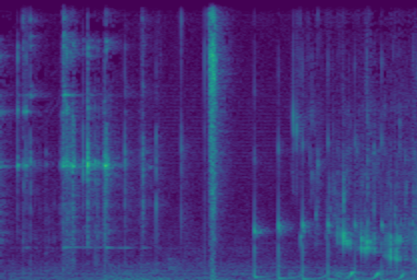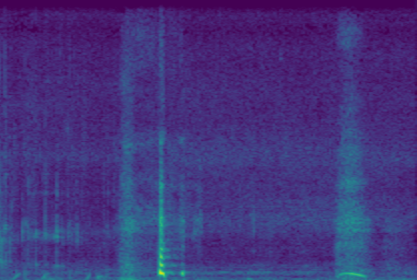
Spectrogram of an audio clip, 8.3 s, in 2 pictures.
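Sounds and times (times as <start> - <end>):
soda bottle opened with bottle opener: 0.9 - 4.2
soda fizzing: 2.8 - 8.3.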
